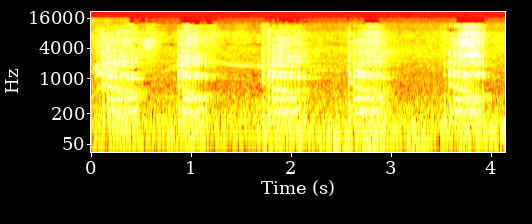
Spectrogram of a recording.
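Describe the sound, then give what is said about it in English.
A fallow deer buck's rutting groan during mating season at Woola Rock Museum and Wildlife Preserve in the Osage Hills southwest of Bartlesville, a deep, rough belch repeated five times in a steady rhythm about a second apart, loud with no voices. “Now that is a fallow buck.”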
